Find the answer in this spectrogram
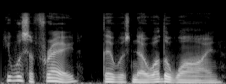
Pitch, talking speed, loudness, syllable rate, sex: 120 Hz, 210 wpm, -16 LUFS, 5.5 syllables/s, male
